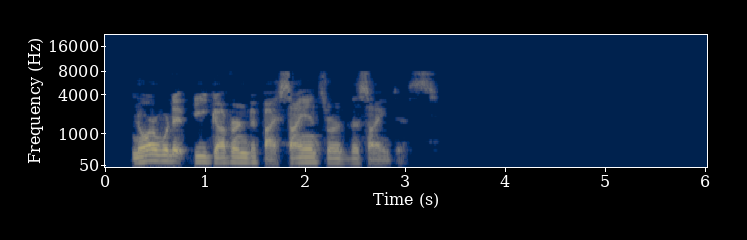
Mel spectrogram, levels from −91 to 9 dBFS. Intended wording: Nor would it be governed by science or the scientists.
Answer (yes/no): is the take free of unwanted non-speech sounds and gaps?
yes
